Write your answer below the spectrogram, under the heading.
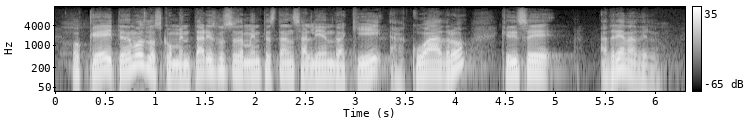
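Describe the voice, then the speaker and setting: In a very clean recording with a silent background, a man with a plain, everyday voice talks at a moderate pace and a fairly high pitch for a man. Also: ordinary pitch variation. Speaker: comedian co-host. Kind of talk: comedic casual chat.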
